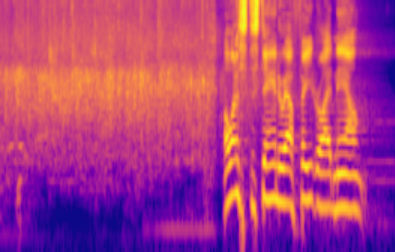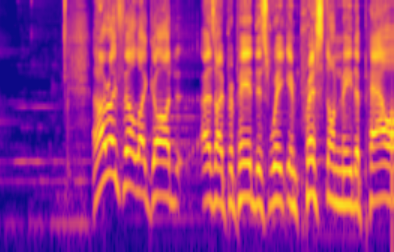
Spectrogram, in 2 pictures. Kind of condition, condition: setting, live audience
